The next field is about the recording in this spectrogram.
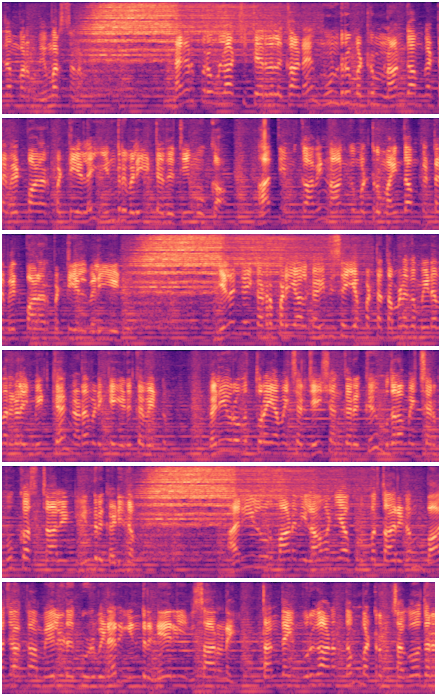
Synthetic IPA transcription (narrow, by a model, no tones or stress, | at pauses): ɪðɐmbɐɾɐmʋɪmɐɾsɐnɐm | nɐɣɐɾpɯɾɐʊɭːaːʈ̚t͡ʃit̪ːeːɾðɐlɯkːaːnɐmuːndrɯmɐʈrɯmnaːnɡaːmkɐʈːɐʋeːʈ̚paːɭɐɾpɐʈːɪjɐlɐɪɪndrɯʋɛɭɪjɪʈːɐðɯt̪iːmuːkːaːaːt̪iːmuːkːaːʋɪnnaːnɡɯmɐʈrɯmɐɪnd̪aːmkɐʈːɐʋeːʈ̚paːɭɐɾpɐʈːɪjɐlʋɛɭɪjiːɽɯ | nɪlɐŋɡɐɪkːɐɽɐɾpːɐɽɪjaːlkɐɪðɯsɛjːɐpːɐʈːɐt̪ɐmɪɻɐɣɐmiːnɐʋɐɾɣɐɭɐɪmiːʈ̚kɐnɐɽɐʋɐɽɪkːɐɪɛɽɯkːɐʋeːɳɖɯm | ʋɛɭɪjʊɾɐʋɐt̪ːʊɾɐɪɐmɐɪt͡ʃːɐɾd͡ʒɛɪʃɐŋkɐɾɯkːɯmʊðɐlɐmɐɪt͡ʃːɐɾmuːkaːsʈaːlɐnɛndrɯkɐɽɪðɐm | ɐɾijluːɾmaːnɐʋɪlaːʋɐnɪjaːkʊɾɯmbɐt̪ːaːɾɪɽɐmbaːd͡ʒaːkaːmeːlɯɽɐkʊɻɯʋɪnɐɾɪndrɯneːɾɪlʋɪsaːɾɐnɐɪt̪ɐnd̪ɐɪmʊɾɯɣaːnɐnd̪ɐmːɐʈrɯmsɐɣoːðɐɾ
